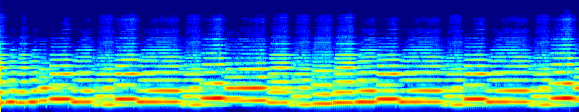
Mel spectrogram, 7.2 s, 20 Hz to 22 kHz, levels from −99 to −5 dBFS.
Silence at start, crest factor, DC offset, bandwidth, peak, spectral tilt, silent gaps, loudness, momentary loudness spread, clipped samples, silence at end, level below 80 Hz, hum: 0 s; 14 dB; under 0.1%; 5.6 kHz; -10 dBFS; -3.5 dB/octave; none; -24 LUFS; 9 LU; under 0.1%; 0 s; under -90 dBFS; none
